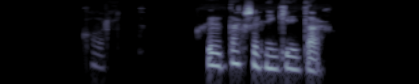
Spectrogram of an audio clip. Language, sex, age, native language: Icelandic, female, 20-29, Icelandic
